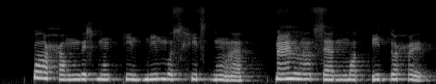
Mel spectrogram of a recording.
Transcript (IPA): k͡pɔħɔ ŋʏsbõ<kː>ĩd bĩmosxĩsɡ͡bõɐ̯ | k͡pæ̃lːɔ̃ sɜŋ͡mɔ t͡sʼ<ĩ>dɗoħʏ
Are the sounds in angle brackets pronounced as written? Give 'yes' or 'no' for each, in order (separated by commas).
yes, no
